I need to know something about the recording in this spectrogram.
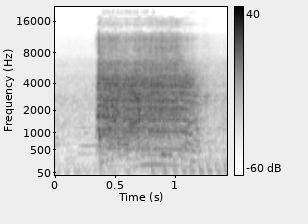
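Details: Honda Scoopy scooter after replacing starter clutch/one-way gear parts and starter motor cover for a starts-but-won't-run fault: short starter whirr, engine catches at once and settles to steady idle; slight starter motor noise noted.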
